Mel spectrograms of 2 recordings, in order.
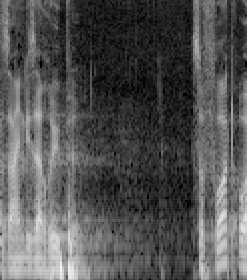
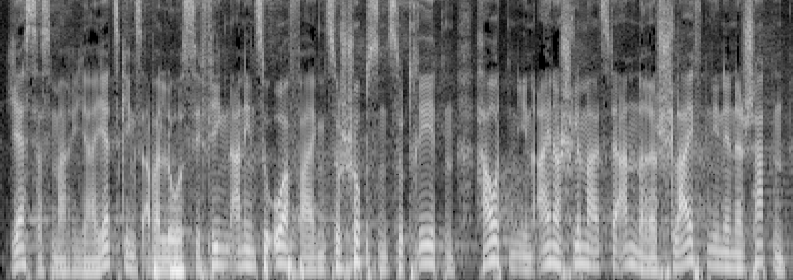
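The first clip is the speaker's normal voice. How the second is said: ordinary delivery, nothing marked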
